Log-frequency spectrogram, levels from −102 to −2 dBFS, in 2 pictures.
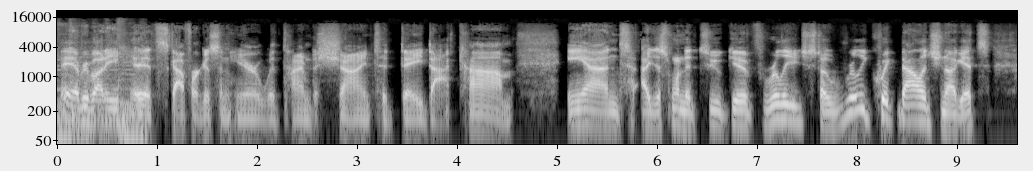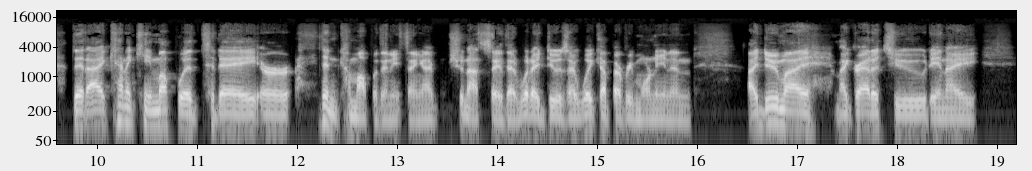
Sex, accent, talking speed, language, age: male, American, 190 wpm, English, 40-59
